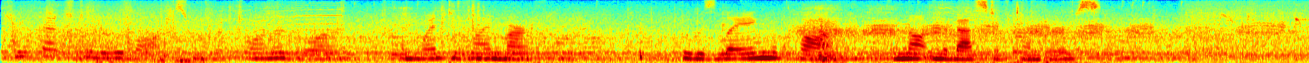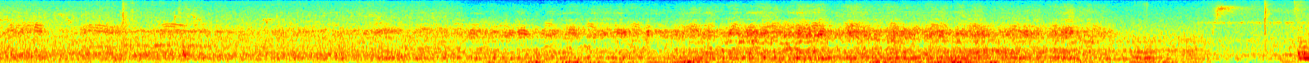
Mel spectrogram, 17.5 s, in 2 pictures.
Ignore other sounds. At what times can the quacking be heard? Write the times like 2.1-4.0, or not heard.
5.2-16.2.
